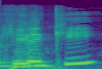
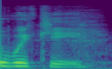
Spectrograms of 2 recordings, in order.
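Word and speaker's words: Wicki: Is it Vicky or Wiki? – Yes, I believe it's Wiki. Ludwig. – Sometimes Wiki. – The W's are V's, aren't they? – Yes, yeah, correct.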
